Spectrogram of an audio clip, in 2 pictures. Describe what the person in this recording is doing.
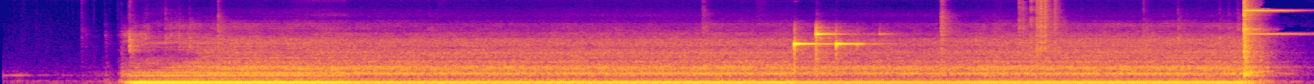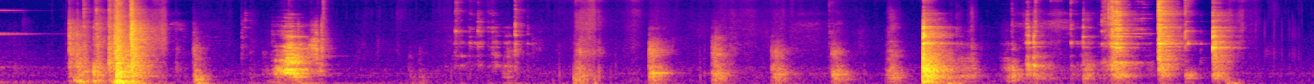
I turned on the microwave to heat up some food, while I was waiting, I received a notification on my phone. After that, I took my plate and went to the table so I can start my lunch.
